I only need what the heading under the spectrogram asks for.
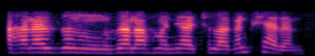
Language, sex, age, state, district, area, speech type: Kashmiri, female, 30-45, Jammu and Kashmir, Anantnag, rural, conversation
